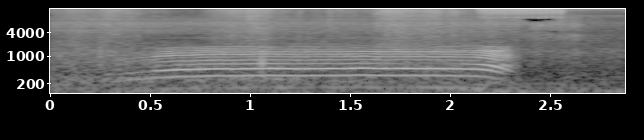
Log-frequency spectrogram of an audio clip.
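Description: A cow in a grassy field gives a single long, droning moo of almost two seconds, loud and fairly close, with no talking.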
